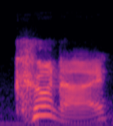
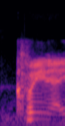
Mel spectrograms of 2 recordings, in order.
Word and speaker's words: Kuina: On episode, I think it was episode 4, if I'm recalling from your podcast, when you proposed a theory of Kunai, if I pronounce that correctly, please correct me, might appear.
